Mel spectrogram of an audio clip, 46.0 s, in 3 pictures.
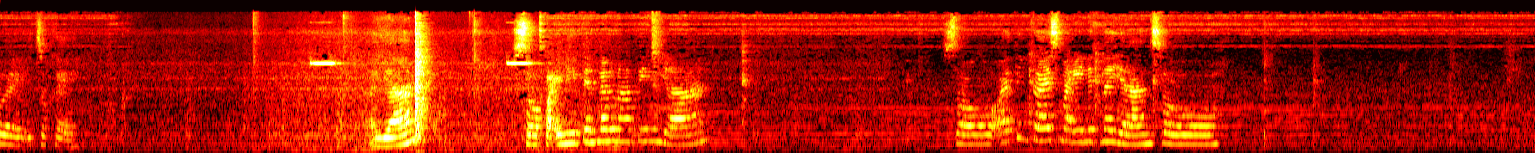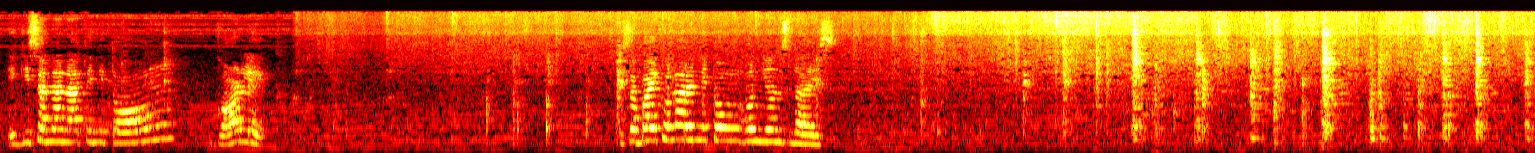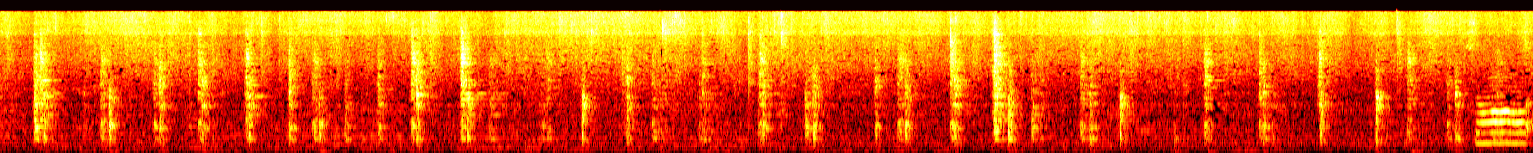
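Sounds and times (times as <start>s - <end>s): onions sizzling in oil: 18.3s - 46.0s
spatula scraping a pan: 24.5s - 45.4s.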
